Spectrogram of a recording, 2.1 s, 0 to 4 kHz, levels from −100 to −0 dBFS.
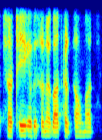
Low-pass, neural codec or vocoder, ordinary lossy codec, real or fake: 3.6 kHz; autoencoder, 48 kHz, 32 numbers a frame, DAC-VAE, trained on Japanese speech; none; fake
